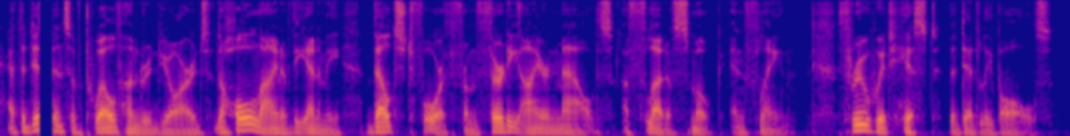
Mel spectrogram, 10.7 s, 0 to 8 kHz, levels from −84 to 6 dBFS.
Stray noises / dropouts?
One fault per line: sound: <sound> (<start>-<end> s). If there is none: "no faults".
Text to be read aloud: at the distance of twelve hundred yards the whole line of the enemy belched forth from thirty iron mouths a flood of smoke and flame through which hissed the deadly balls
sound: dropout (0.4-0.5 s)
